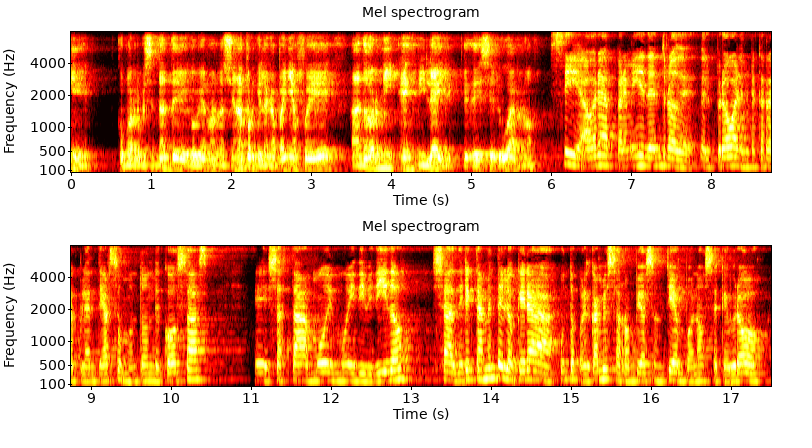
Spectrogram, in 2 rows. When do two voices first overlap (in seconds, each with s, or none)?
none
